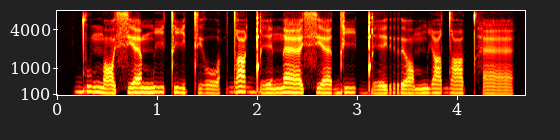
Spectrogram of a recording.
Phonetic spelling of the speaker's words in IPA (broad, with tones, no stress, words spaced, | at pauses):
d̪u˦n̪ɒ˨sʲæ˦ mi˦ti˧tʲo˨ | dˤe˦ ɡ͡ǃe˨næ˦˨ sʲæ˧di˦˨ɡ͡ǃe˨rʲɒ˧ mi˧dˤo˧ t̪ʰæ˨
